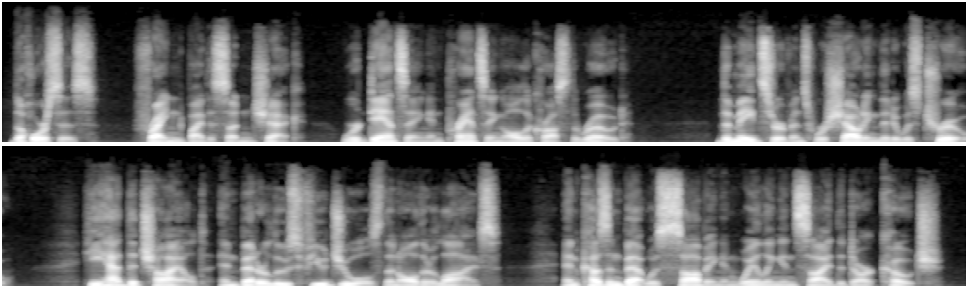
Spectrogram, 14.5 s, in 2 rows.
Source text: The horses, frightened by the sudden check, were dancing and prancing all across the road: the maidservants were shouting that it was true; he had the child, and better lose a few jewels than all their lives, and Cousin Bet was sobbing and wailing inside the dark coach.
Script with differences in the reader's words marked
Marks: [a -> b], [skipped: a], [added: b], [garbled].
The horses, frightened by the sudden check, were dancing and prancing all across the road: the maidservants were shouting that it was true; he had the child, and better lose [skipped: a] few jewels than all their lives, and Cousin Bet was sobbing and wailing inside the dark coach.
